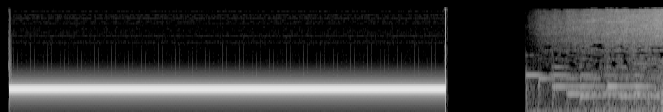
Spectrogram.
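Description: Television test tone that goes with a colour-bars test pattern: one loud, steady, high-pitched beep held for about four and a half seconds and cut off sharply. After a short silence, soft music fades in near the end.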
